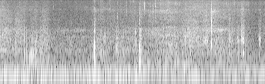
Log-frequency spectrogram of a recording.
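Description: Wind rumbles across open ground outdoors.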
